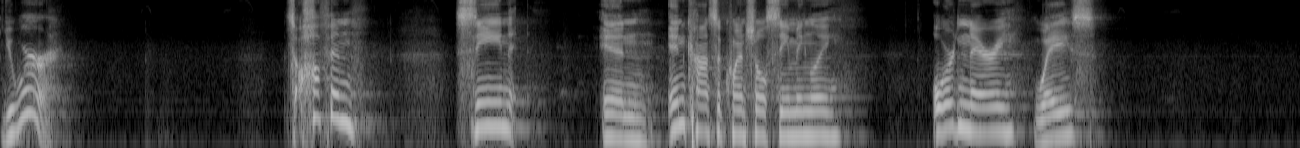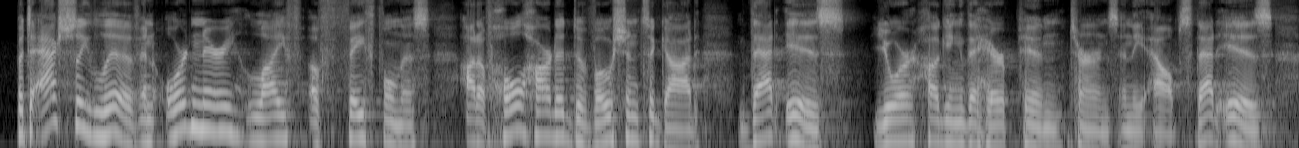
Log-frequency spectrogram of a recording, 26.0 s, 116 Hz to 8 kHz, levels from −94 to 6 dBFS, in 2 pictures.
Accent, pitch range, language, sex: American, 115-180 Hz, English, male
